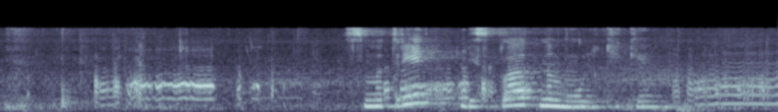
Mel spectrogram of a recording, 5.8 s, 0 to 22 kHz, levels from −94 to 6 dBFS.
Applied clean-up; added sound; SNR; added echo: none; Chicken, rooster; 3 dB; reverberation time 1.1 s.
